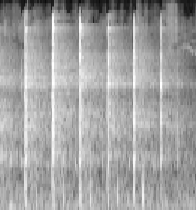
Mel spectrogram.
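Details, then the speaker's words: Failed Pontiac Fiero starter, bench-tested after it smoked and would not turn, then shaken by hand. Sharp metallic clacks about every quarter second as everything inside rattles, not just the Bendix; it smells burnt: loose starter internals. "that's not the Bendix that's like everything inside of here"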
